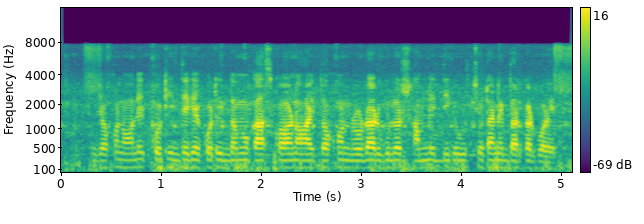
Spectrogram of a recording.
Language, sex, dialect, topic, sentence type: Bengali, male, Northern/Varendri, agriculture, statement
